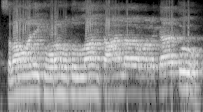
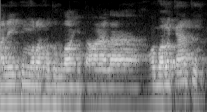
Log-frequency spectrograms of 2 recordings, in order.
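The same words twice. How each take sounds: First: It is said loudly and forcefully. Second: It is said softly, in a low tone.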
